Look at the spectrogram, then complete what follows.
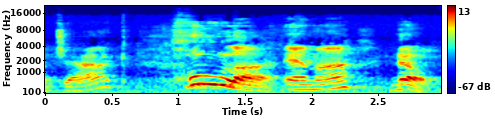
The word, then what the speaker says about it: hola: I'm not going to say hola, Jack. Hola, Emma. No, it's just hola. Hola. You pretend it's not there. Okay. The next class I'm teaching after you guys is not history, it's okay. No H.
